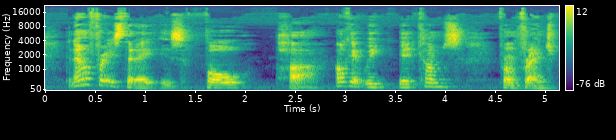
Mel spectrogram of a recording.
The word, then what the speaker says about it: faux pas: Remember, in French, the last letter is often silent. So the X is silent in the first word, and the S is silent in the second word.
